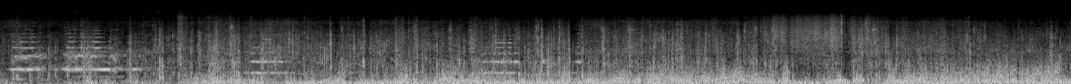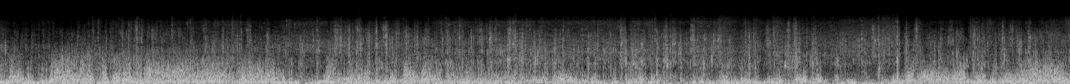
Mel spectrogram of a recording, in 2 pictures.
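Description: Wind buffets loudly as a bicycle rides downhill.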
